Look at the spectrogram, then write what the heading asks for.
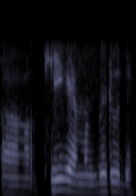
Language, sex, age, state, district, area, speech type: Marathi, male, 30-45, Maharashtra, Yavatmal, rural, conversation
